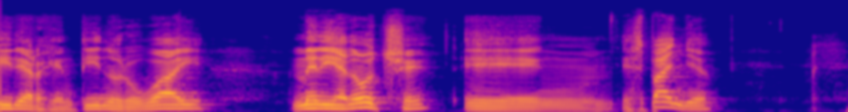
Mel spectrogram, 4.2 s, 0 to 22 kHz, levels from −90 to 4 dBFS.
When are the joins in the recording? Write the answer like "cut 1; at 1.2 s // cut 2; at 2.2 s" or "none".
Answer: cut 1; at 2.2 s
